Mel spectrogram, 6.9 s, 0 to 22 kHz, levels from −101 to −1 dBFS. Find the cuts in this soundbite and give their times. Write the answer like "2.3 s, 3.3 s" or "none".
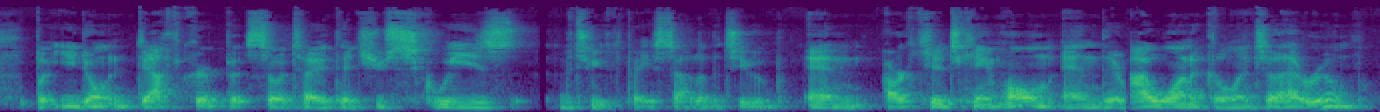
4.0 s, 5.6 s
